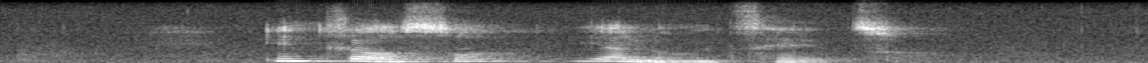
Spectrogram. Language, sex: Zulu, female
